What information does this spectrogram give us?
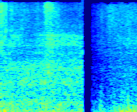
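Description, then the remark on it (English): Strong, cold wind roars and buffets steadily with a heavy low rumble on a very cold, windy day, broken by a brief moment of near silence before the gusting resumes just as loud. No one speaks. “And it's just incredibly windy actually at the moment.”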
